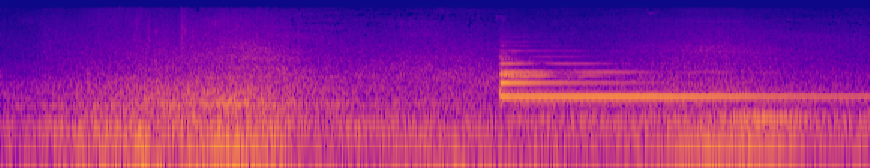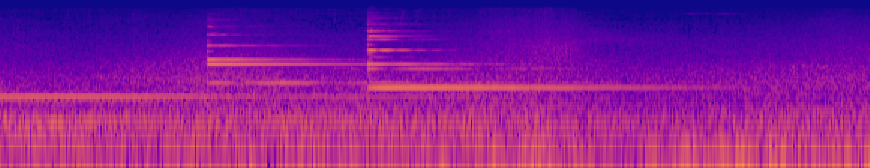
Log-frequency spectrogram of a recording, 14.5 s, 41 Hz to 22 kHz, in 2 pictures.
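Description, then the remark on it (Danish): Bells of the 60-metre town hall tower on Frederiksberg Rådhusplads, Frederiksberg, 49 large bells played by a carillonneur, ring out an evening hymn: three separate struck tones with rich, shimmering overtones that hang and slowly fade over a steady background hiss of wind or traffic. “står på Frederiksberg Rådhusplads. Aftensalmen til Nils har lige spillet sine første toner ud over byen.”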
